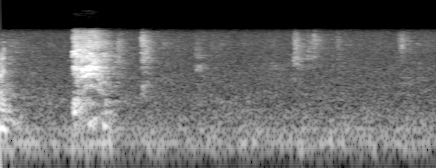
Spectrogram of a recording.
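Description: A single cough about a second in, loud and brief, then only faint room noise with a couple of small clicks.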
